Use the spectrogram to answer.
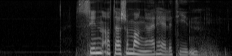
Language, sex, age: Norwegian, female, 28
